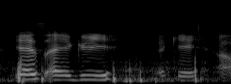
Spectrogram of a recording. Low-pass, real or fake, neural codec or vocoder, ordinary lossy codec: 7.2 kHz; real; none; none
